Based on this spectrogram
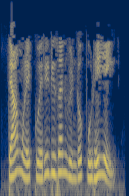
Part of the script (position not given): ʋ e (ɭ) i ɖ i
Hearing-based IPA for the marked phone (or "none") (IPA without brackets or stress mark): ɾ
